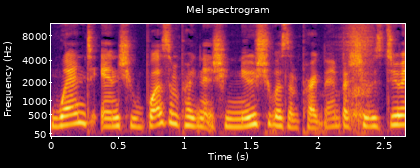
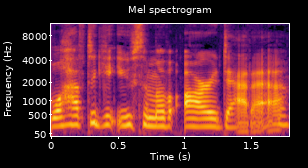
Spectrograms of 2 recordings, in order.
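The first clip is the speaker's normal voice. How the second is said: put-on cackling woman voice. Retelling a woman's reply in a video while imitating her cackle. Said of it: "this is where she cackles".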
